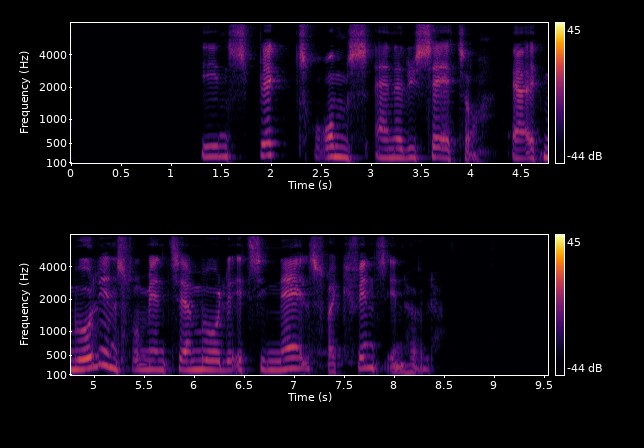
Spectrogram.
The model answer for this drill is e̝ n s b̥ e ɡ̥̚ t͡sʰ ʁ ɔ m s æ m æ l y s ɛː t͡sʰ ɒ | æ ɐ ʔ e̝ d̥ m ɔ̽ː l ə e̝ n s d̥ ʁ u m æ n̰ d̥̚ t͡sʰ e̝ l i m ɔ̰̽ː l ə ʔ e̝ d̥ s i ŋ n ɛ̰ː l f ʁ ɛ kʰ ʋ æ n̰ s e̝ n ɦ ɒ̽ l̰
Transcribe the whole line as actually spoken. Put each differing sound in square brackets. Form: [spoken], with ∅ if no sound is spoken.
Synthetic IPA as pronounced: e̝ n s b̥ e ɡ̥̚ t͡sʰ ʁ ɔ m s æ [n] æ l y s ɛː t͡sʰ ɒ | æ ɐ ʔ e̝ d̥ m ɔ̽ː l ə e̝ n s d̥ ʁ u m [e] n̰ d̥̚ t͡sʰ e̝ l [æ] m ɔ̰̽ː l ə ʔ e̝ d̥ s i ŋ n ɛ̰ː l f ʁ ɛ kʰ ʋ [e] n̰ s e̝ n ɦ ɒ̽ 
